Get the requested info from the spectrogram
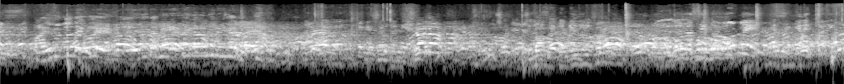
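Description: Indistinct chatter of several voices talking over one another, continuous throughout.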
